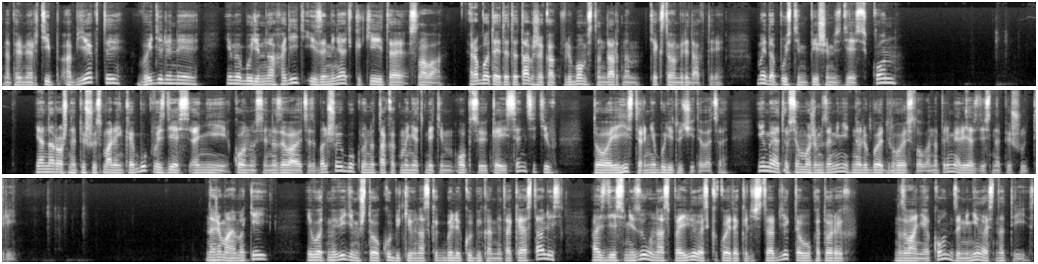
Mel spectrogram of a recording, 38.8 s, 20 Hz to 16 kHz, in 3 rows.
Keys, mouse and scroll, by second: 0.7 click, 29.8 scroll up 1, 29.9 scroll down 1, 31.5 scroll up 5, 31.7-34.5 scroll down 20.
